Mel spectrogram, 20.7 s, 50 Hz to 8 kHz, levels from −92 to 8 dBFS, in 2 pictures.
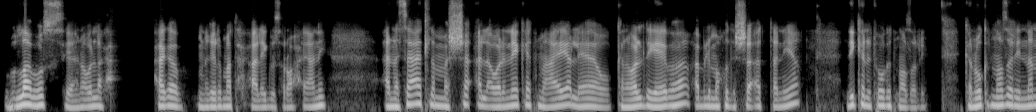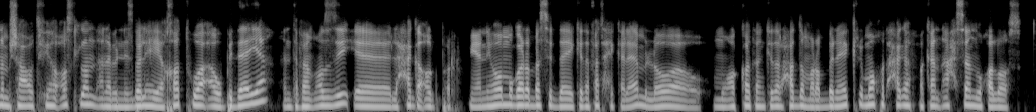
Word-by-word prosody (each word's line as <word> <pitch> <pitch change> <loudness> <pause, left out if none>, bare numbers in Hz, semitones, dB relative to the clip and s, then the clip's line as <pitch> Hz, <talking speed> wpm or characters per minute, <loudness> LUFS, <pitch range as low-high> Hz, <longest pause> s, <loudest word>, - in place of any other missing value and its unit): والله 165 +7 +6
بُص، 175 -1 +1
يعني 135 -1 -2
أقول 150 +2 0
لك 165 - -1
ح 85 0 -10 0.3
حاجة 165 -1 +3 0.2
من 145 - -2
غير 150 +1 +2
ما 155 - +1
أضحك 155 - -5
عليك 140 0 +2
بصراحة 140 +1 -6
يعني، 155 +4 0 0.6
أنا 150 0 +5
ساعة 200 +7 +4
لمّا 170 -3 +1
الشَّقَّة 175 +4 +3
الأولانية 155 +2 +2
كانت 180 -1 -3
معايا، 155 +4 +2
اللي 170 -5 0
هي 150 -3 0
كان 145 - -1
والدي 160 +3 +3
جايبها، 165 +7 +4
قبل 165 -5 -2
ما 155 - +1
آخُد 160 +1 -3
الشّقّة 155 +2 +3
التانية، 155 +7 -2 0.5
دي 180 - +6
كانت 175 -3 -1
وجهة 165 -1 +1
نظري، 140 +1 -7 0.4
كان 150 - 0
وجهة 170 +3 +2
نظري 175 0 +2
إن 160 +1 0
أنا 175 +1 +2
مش 165 0 +1
هاقعد 160 -1 0
فيها 170 -3 -3
أصلًا، 185 -2 -3
أنا 155 0 0
بالنسبة 150 +2 0
لي 165 - +1
هي 155 -3 +2
خطوة 180 +3 +1
أو 155 -3 0
بداية، 185 - +2 0.2
أنت 145 0 -5
فاهم 155 0 0
قصدي، 175 +5 0
آآ 150 -2 +2
لحاجة 160 +2 -1
أكبر، 140 -2 -7
يعني 150 +2 0
هو 180 +1 +4
مُجرّد 180 -1 +3
بس 175 0 -1
بداية 155 -2 0
كده 155 +1 -3
فتح 165 -1 -5
كلام، 150 +5 -2
اللي 145 -2 -3
هو 150 -5 -1
مؤقتًا 150 +2 -3
كده 155 +1 -2
لحد 165 +2 -1
ما 145 -3 -2
ربنا 155 +3 -1
يكرم، 180 +1 -3
وآخد 190 +1 -1
حاجة 175 -1 -1
في 170 - -10
مكان 160 +1 -2
أحسن 170 0 0
وخلاص، 145 -3 -2
160 Hz, 230 wpm, -24 LUFS, 150-175 Hz, 0.6 s, والله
